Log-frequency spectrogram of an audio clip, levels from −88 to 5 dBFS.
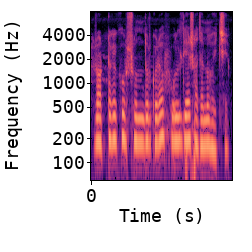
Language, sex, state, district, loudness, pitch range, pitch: Bengali, female, West Bengal, Cooch Behar, -18 LUFS, 175-195 Hz, 185 Hz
